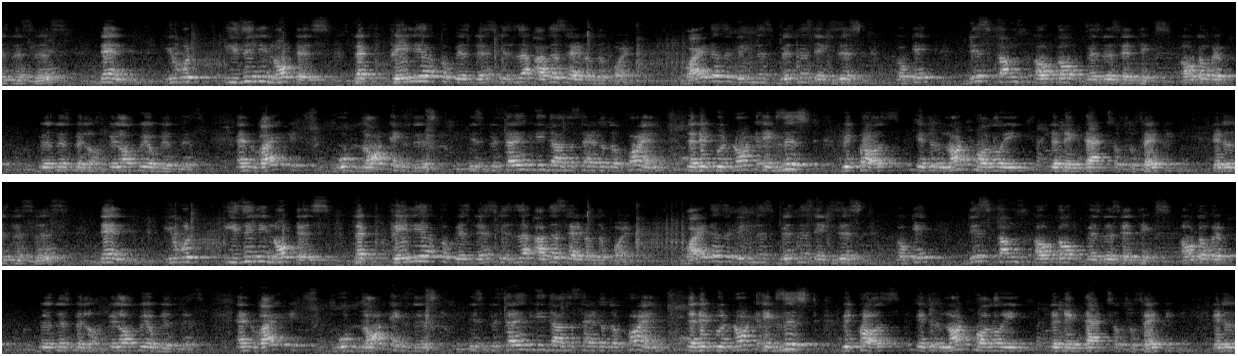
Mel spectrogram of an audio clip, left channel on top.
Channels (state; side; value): normal; both; correlation 0.82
